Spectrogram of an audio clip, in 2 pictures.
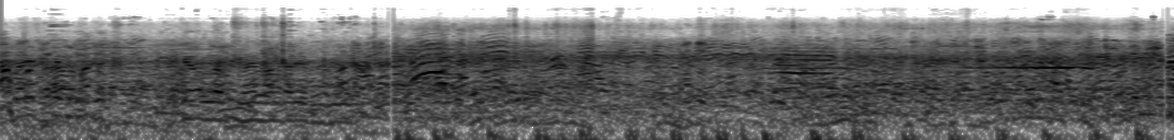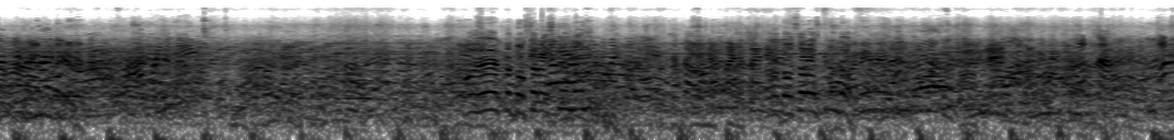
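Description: A crowd chatters all around, outdoors.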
